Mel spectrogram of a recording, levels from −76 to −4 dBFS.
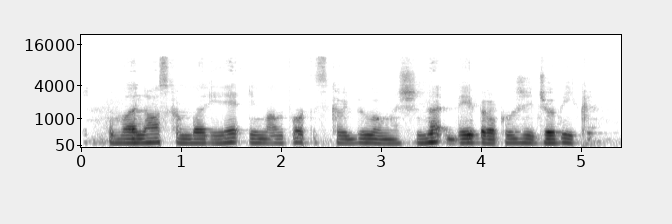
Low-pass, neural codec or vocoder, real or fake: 10.8 kHz; codec, 24 kHz, 0.9 kbps, WavTokenizer, medium music audio release; fake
